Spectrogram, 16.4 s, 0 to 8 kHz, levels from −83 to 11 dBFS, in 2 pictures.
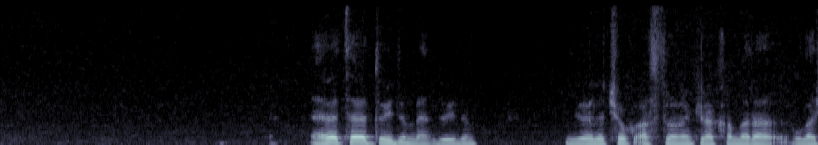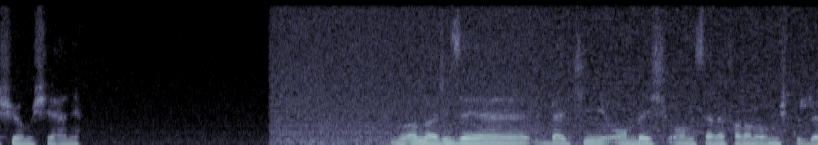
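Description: Noise suppressor artifacts run through the whole speech clip. The suppressor judges steady background to be noise and cuts those bands by about 11 dB, frame by frame. The noise sinks in pauses and swells back under speech. This pumping is easier to hear after the room noise climbs about 14 dB near 11 s.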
